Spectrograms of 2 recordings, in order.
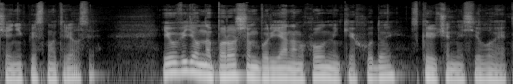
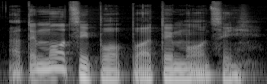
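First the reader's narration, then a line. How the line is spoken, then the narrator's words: Hoarse voice from nearby grave. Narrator (Russian): послышался хриплый голос с расположенной рядом могилы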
